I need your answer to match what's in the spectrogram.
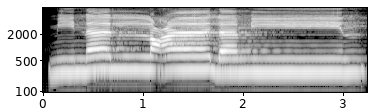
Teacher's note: Kemudian ada hukum alif lam qamariyah sebab alif lam menghadapi huruf qamariyah yaitu ain. Maka lam sukun dibaca jelas atau disebut dengan izhar qamari. · Minal hukumnya mad tabi'i muqaddar sebab ain berharokat fathah panjang. Cara bacanya panjang 2 harokat.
